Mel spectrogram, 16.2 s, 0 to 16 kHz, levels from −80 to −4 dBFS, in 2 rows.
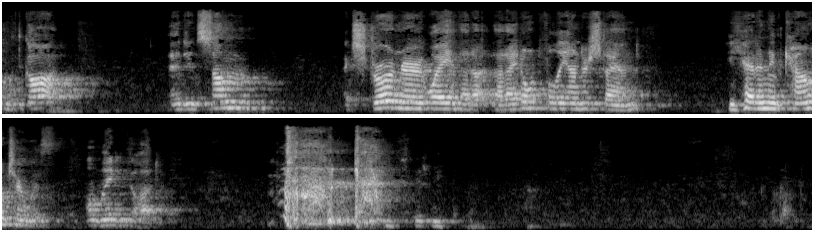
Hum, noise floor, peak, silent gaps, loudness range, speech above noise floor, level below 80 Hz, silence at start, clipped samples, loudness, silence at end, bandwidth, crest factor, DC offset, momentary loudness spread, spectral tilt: none; -61 dBFS; -2 dBFS; none; 6 LU; 40 dB; -68 dBFS; 0 s; under 0.1%; -20 LUFS; 0.25 s; 12.5 kHz; 22 dB; under 0.1%; 19 LU; -3 dB/octave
